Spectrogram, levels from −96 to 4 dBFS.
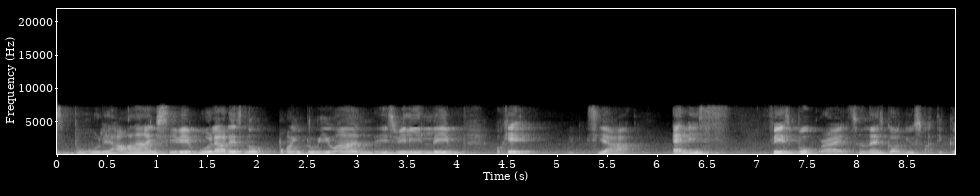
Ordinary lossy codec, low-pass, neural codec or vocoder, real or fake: none; 7.2 kHz; none; real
